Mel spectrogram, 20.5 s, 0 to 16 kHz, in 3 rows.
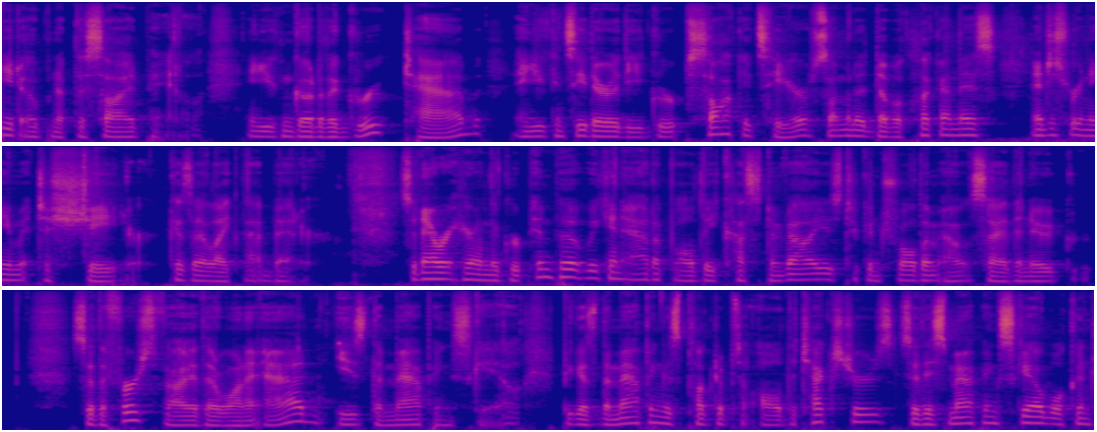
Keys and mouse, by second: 1.5 click, 2.4 click, 4.9 click, 5.1 click, 8.4 click, 8.4 right click, 8.7 a, 9.5 right click, 9.7 g, 9.9 click, 10.6 middle click, 12.1 click, 12.6 shift+middle click, 15.1 click, 15.5 middle click, 16.0 click, 16.6 middle click, 17.3 middle click, 18.8 click, 20.3 middle click.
